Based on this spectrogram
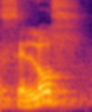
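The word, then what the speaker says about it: ζῆλος: bienes bueno pues viene una palabra griega que se pronuncia celos con z y esto significa en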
